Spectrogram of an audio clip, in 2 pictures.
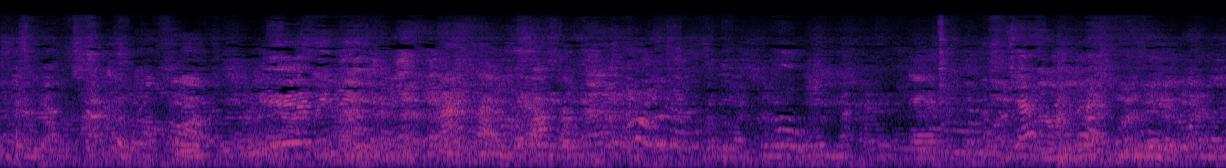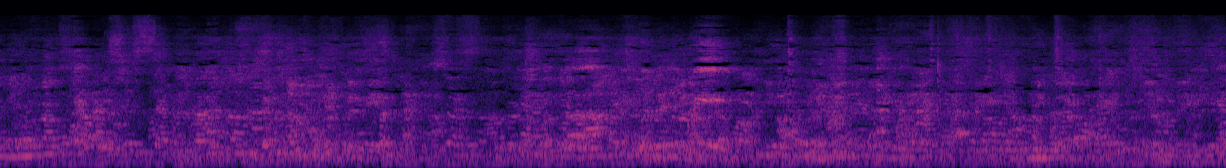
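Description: Many people chatter quietly in the background.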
